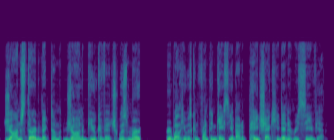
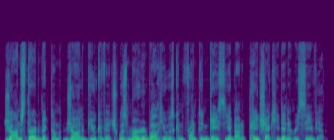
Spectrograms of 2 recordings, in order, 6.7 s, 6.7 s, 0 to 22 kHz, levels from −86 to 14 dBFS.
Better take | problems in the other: second | audio freezing; at 3 s for 0.5 s

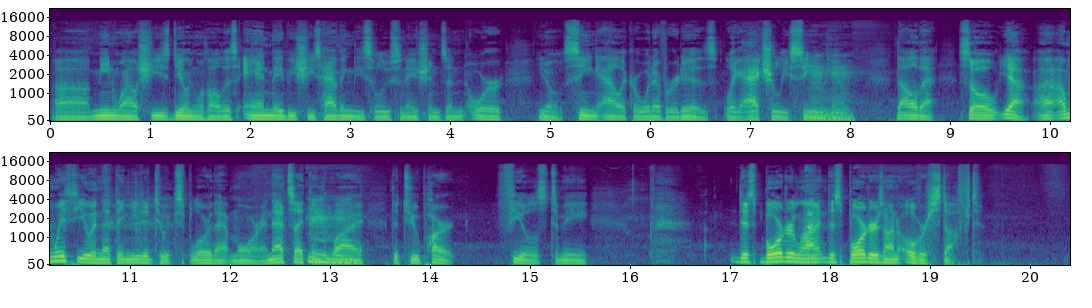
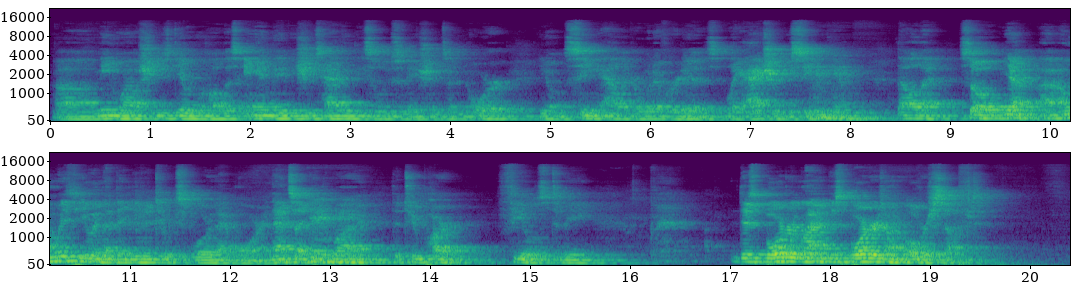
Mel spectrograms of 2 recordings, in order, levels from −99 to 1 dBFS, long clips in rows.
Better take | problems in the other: first | room echo; noticeable; dies away in 1 s // off-mic speech; far

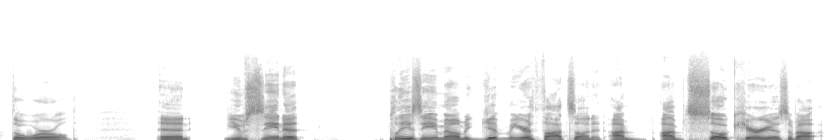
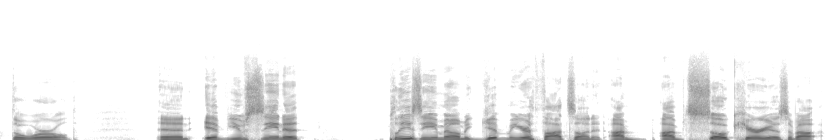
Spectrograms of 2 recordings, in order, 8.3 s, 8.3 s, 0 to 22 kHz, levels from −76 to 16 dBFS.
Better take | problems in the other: second | audio cutting out; at 2 s

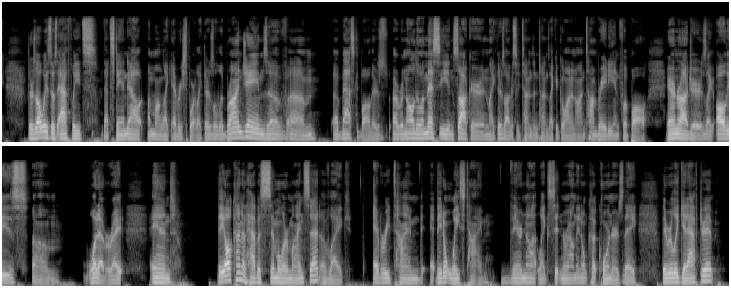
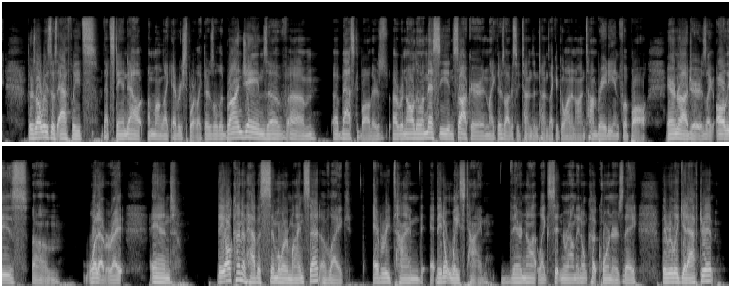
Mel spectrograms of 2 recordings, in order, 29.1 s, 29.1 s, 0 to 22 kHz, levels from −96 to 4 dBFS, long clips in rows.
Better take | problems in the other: first | distortion; slight; 10 dB below the speech

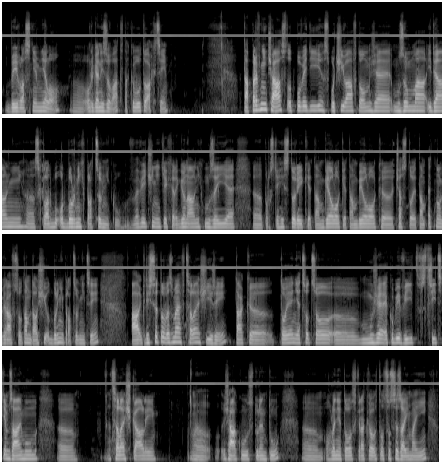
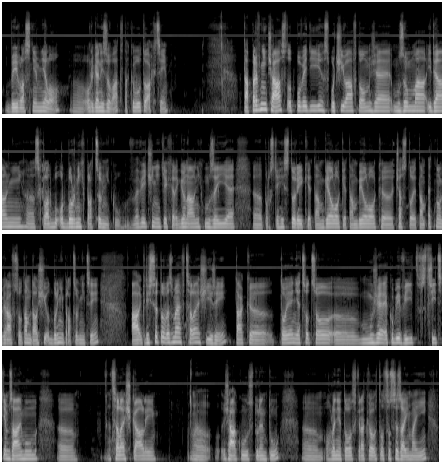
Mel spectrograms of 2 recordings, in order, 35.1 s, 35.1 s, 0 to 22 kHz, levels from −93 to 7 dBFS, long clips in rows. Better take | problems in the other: second | high-pitched whine; loud; throughout; 6.5 kHz, 9 dB below the speech; faint in the second

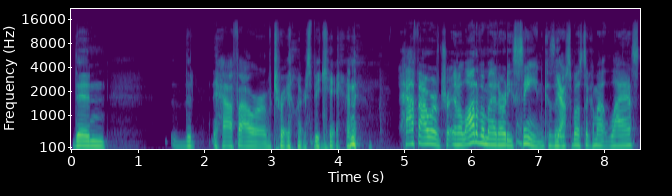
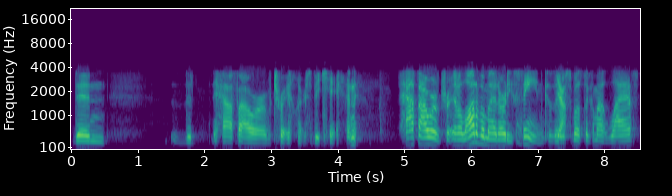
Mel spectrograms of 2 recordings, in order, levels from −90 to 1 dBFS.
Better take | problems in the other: first | phone-call audio; nothing above 3.5 kHz

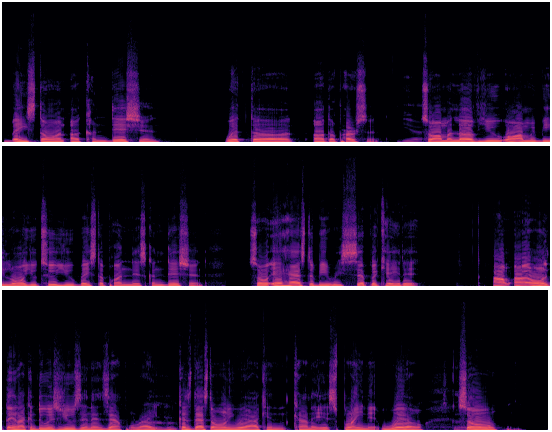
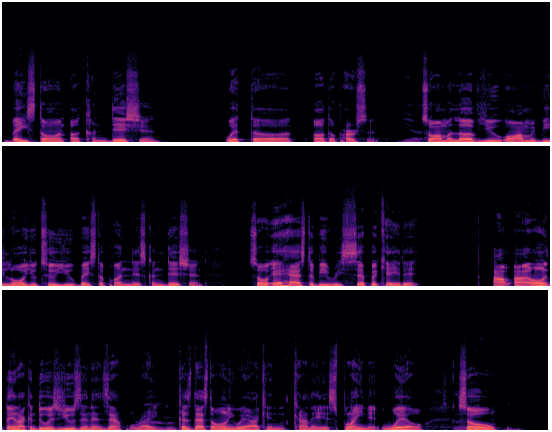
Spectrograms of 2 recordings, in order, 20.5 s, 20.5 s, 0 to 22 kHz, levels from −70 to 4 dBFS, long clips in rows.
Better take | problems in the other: second | distortion; slight; 10 dB below the speech

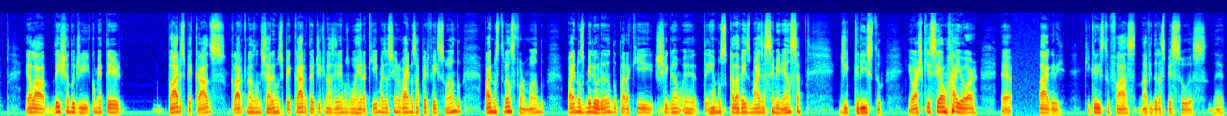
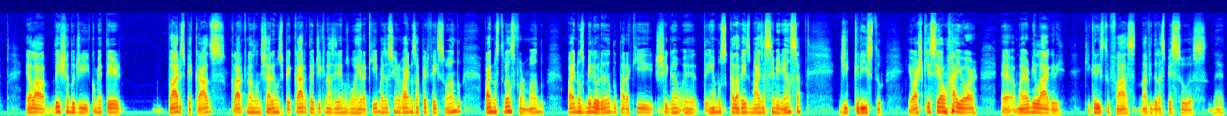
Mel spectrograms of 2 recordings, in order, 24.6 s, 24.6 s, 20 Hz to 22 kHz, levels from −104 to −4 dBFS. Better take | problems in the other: second | audio cutting out; at 20 s for 0.5 s

